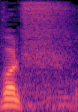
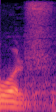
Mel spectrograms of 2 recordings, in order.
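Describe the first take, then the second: First: The name begins with a V sound. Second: The name begins with a W sound. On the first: The speaker calls it right. "en allemand, le W se prononce V" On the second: The speaker calls it wrong. "et non Wolf"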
